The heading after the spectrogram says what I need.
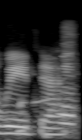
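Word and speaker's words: Veda: sucinya namanya adalah Weda tulisannya V ya tulisannya pakai PV dari Tapi bacanya wedah wedah Aa Nah kalau hari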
